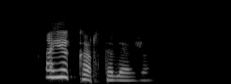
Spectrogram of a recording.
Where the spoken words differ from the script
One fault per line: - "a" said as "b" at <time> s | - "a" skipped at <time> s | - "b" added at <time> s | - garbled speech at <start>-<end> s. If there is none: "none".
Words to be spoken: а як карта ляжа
none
